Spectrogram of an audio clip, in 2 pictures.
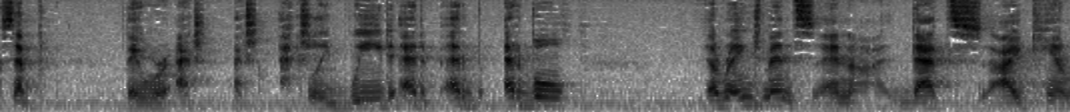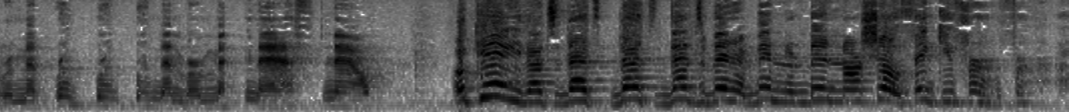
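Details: Stuttering in a man, a comedian, who has a stutter.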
